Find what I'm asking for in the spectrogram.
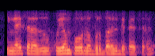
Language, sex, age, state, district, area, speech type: Kannada, male, 45-60, Karnataka, Belgaum, rural, conversation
